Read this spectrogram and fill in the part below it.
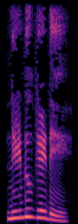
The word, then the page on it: ನಿಡುಗೆಡೆ: niḍugeḍe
